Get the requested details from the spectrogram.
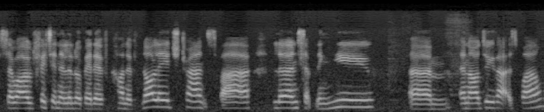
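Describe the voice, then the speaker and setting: The voice carries a British accent and ordinary pitch variation. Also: woman. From UK. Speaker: intuitive painter. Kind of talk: podcast interview.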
